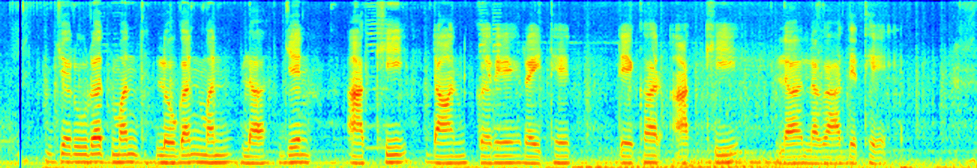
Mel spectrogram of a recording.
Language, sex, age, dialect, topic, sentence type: Chhattisgarhi, male, 51-55, Eastern, banking, statement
